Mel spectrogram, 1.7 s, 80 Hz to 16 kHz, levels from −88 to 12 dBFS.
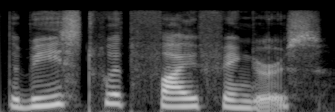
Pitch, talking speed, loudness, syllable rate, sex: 235 Hz, 180 wpm, -18 LUFS, 3.9 syllables/s, female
